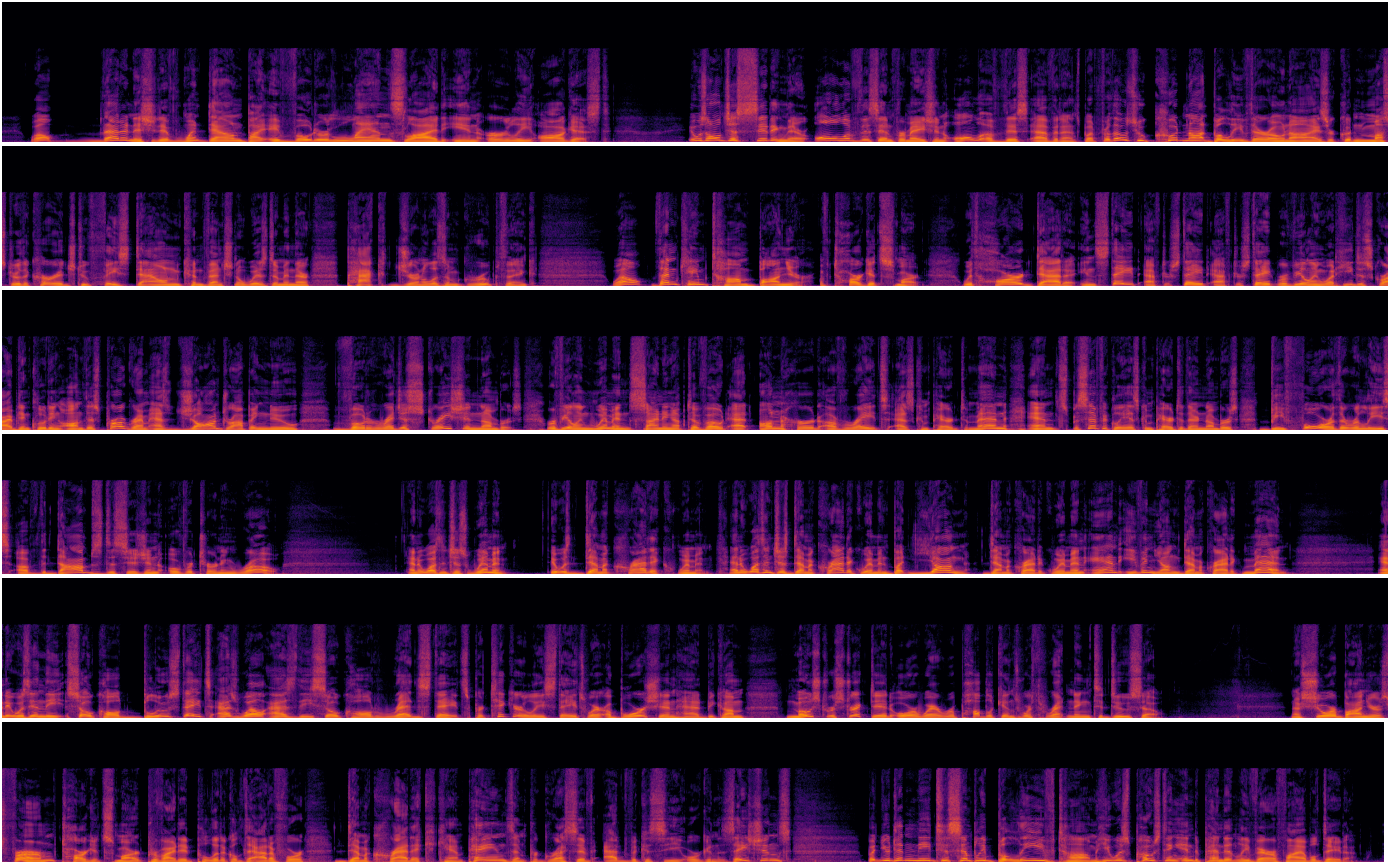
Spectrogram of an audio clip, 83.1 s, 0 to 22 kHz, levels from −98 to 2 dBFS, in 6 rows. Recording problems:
none

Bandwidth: 14.5 kHz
